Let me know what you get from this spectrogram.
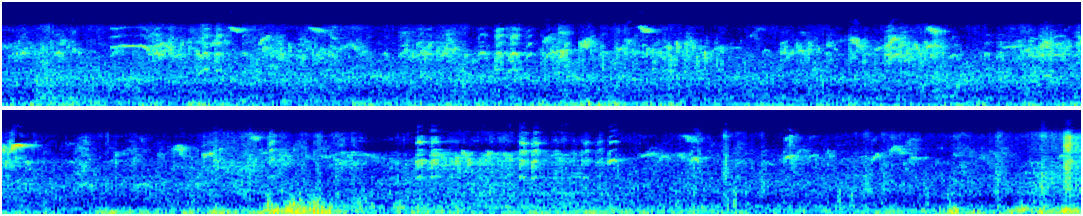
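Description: Small birds chirping and twittering in short calls throughout, over a low rumble that swells briefly about two-thirds of the way through.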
